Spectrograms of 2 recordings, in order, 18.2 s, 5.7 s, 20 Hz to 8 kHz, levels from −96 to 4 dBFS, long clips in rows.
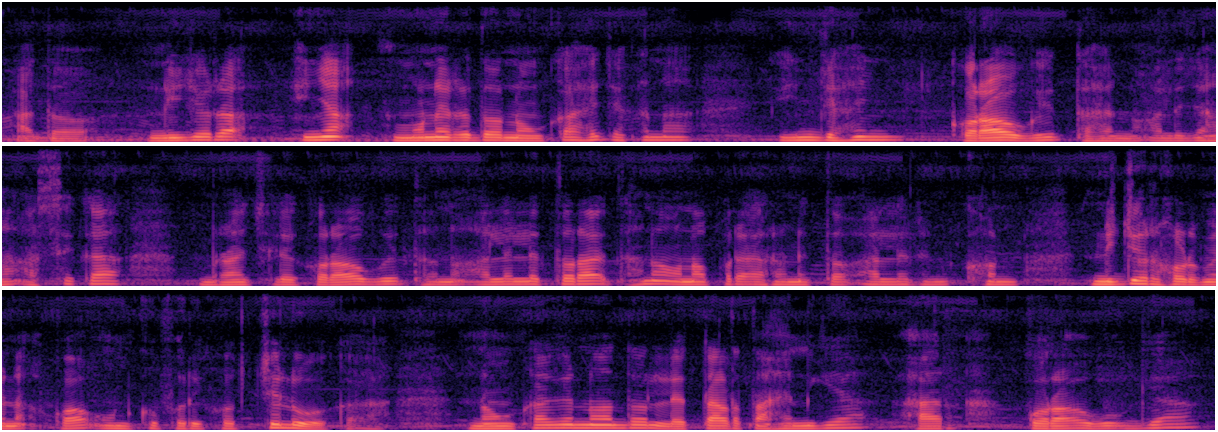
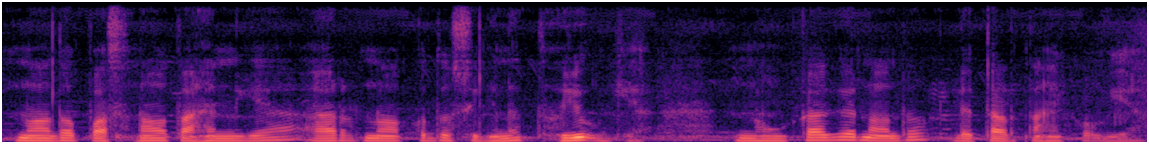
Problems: background sounds at intervals, continuous background conversations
